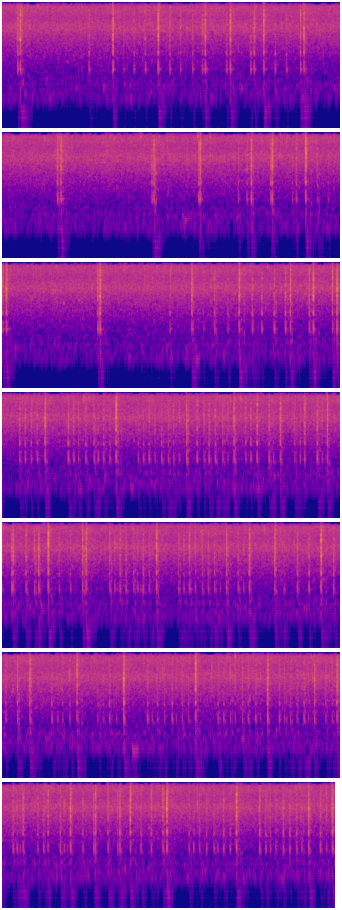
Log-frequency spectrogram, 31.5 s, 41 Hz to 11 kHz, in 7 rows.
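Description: Drumsticks playing a rudimental snare solo on a rubber practice pad: a dense, steady stream of sharp strokes with louder accented hits and flams (flamacues) at about 95 beats per minute. A steady rush of stream water runs underneath.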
